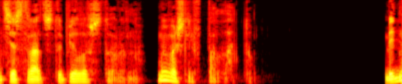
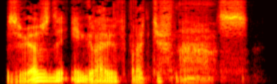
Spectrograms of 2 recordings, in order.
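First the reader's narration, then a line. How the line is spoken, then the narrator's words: Quiet. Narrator (Russian): тихо сказал Пуаро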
